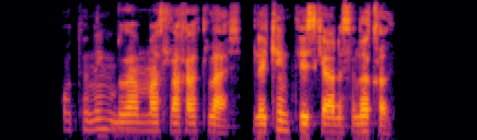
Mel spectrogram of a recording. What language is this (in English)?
Uzbek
